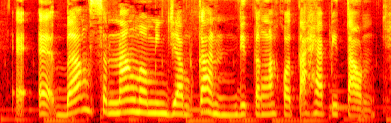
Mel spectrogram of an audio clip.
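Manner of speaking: ordinary delivery, nothing marked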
